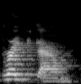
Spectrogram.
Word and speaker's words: breakdown: um let's think of breakdown okay break down okay again verb preposition okay again the first syllable break is stressed when we're using as a noun so maybe there's a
